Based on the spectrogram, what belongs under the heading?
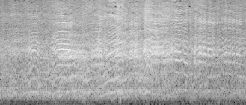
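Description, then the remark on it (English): A dense chorus of common murre calls, seabirds of the auk family, harsh growling and honking voices overlapping continuously and fairly loud, like a crowded seabird colony with no pauses. “The common murre is among them.”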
